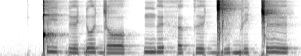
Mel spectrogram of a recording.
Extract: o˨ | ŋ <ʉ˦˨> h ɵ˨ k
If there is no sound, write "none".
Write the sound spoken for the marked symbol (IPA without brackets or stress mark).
ʉ˦˨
